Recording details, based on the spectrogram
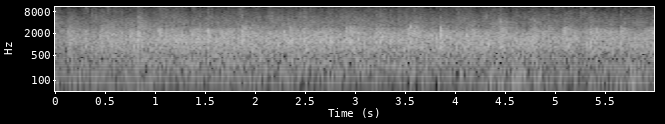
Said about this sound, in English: let's just give a round of applause and thanks for those who put this together and put all the work into this.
